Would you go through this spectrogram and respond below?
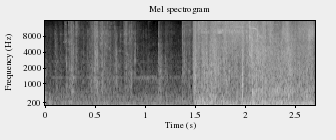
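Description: The Delon gun in the Avowed video game fires, quiet scattered thuds giving way to a sudden loud, dense burst of gunfire and booms that continues to the end.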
